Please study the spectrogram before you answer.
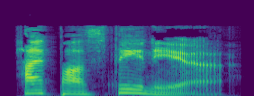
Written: hyposthenia

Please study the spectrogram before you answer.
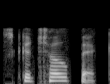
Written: scotopic

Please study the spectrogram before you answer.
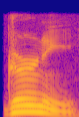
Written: gurney

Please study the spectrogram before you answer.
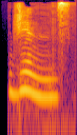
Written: jins

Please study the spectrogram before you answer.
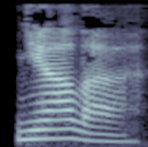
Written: nyala

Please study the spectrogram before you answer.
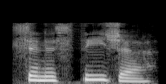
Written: synesthesia

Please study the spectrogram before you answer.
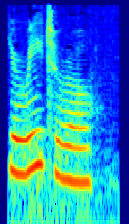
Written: uretero

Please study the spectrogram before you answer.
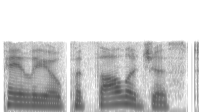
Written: paleopathologist

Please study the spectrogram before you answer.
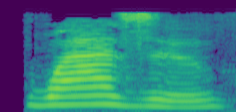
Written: wazoo

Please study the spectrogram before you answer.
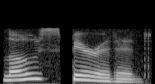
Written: low-spirited

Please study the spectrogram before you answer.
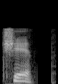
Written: chip

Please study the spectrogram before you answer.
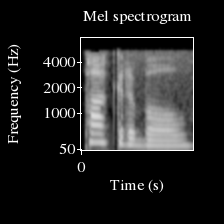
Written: pocketable

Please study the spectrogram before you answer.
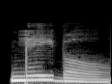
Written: nabal

